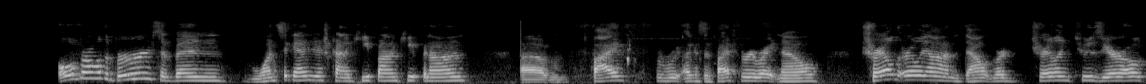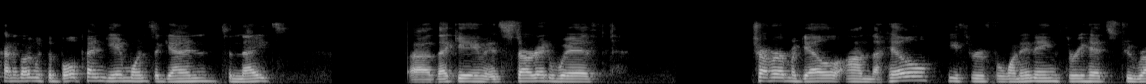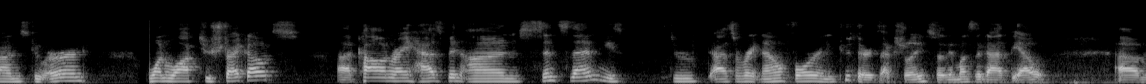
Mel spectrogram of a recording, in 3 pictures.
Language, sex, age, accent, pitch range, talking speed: English, male, 30-49, American, 120-155 Hz, 165 wpm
